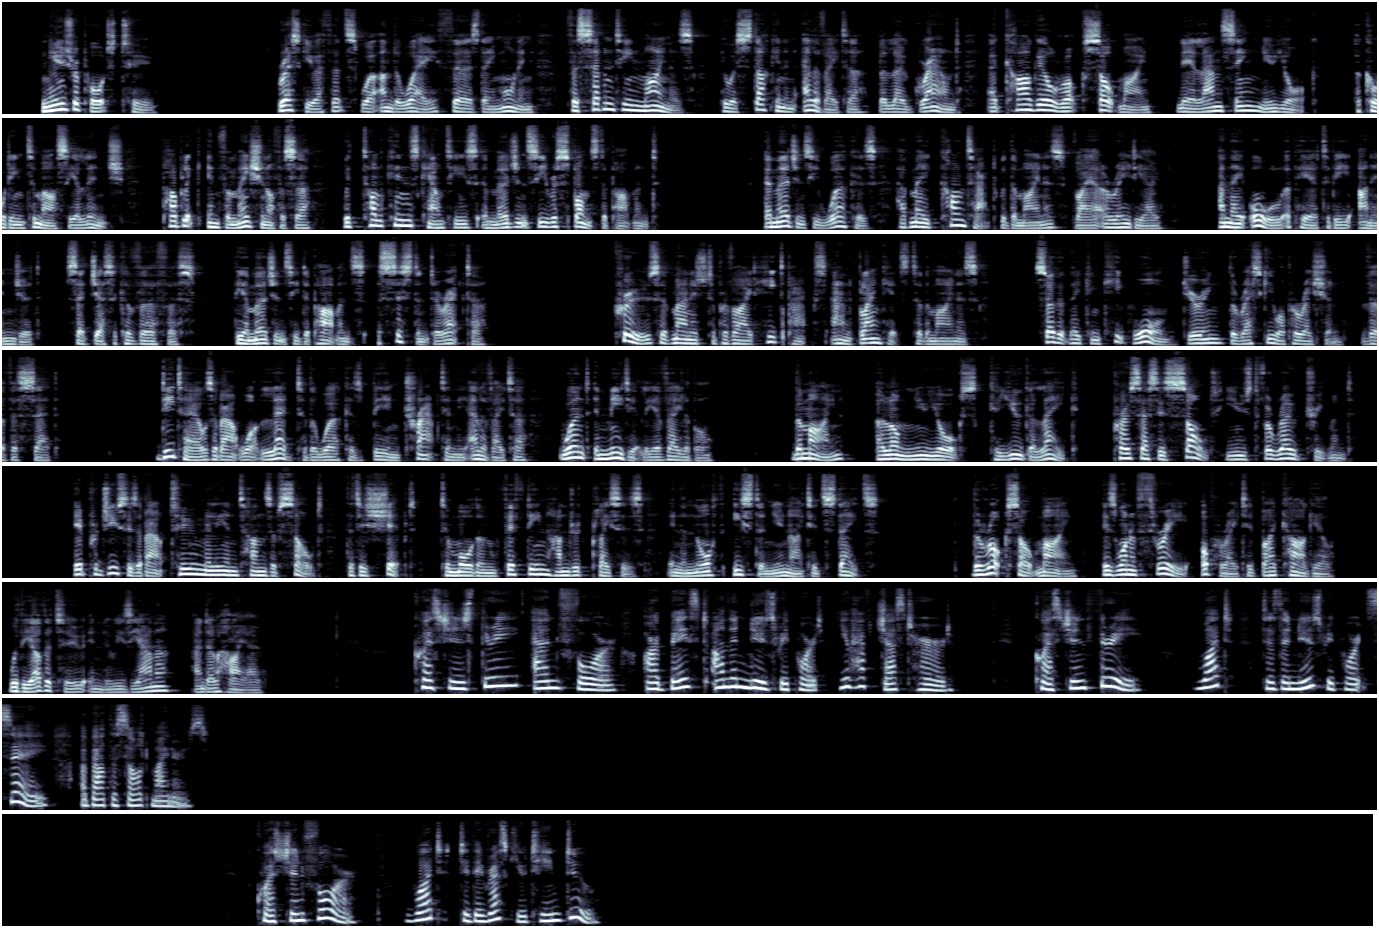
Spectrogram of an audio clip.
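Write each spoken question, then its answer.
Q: What does the news report say about the salt miners?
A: 17 miners were stuck in an elevator below ground, uninjured

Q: What did the rescue team do?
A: Provided heat packs and blankets to keep the miners warm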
